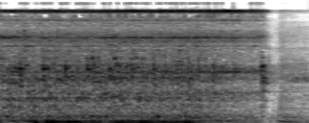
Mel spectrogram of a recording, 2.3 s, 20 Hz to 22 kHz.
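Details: Suzuki Carry 1.0 running on LPG (BBG) with idle gas line set up; low even idle rumble holding steady, then a clean cut to silence at switch-off; healthy idle.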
